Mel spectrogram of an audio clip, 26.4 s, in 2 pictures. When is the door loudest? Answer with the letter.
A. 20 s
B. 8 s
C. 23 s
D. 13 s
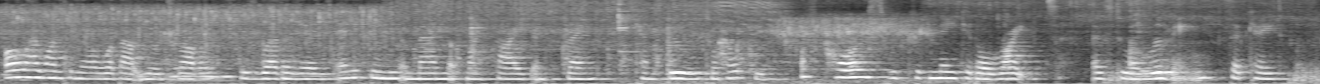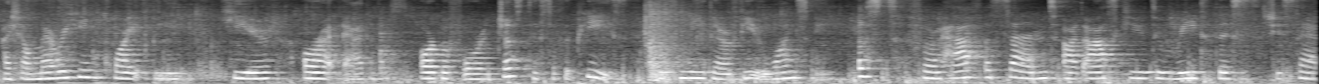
A.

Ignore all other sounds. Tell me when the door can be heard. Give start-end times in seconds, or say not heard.
6.8-8.0, 19.6-20.3.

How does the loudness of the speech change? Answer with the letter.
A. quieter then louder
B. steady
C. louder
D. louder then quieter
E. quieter
B.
